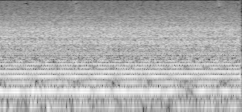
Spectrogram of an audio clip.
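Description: Steady background hum made of several held tones over a faint hiss, at a low, even level: room or equipment noise.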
